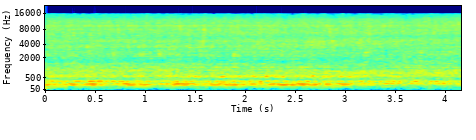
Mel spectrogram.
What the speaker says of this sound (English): we have full strength water supply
